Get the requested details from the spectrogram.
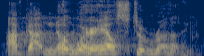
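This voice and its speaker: A camp meeting sermon comes from a man whose high voice moves a little slowly. He preaches dramatically, going from hushed phrases to loud cries and repeating short phrases for emphasis.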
